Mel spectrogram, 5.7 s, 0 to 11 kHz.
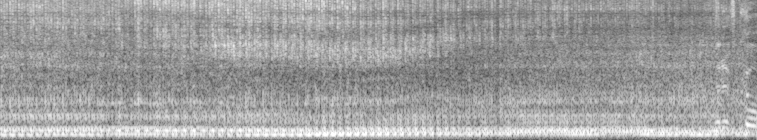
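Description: Dragster and street car engines idle and rumble loudly at a drag strip as the 300-class cars pull away, a steady low throaty drone with some revving layered in, a voice heard briefly.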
